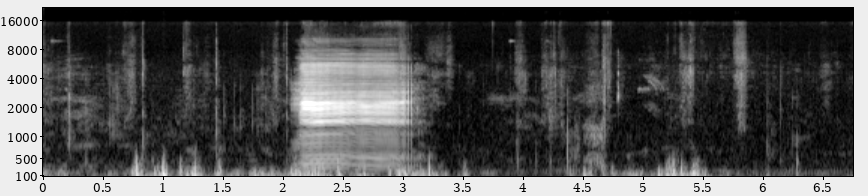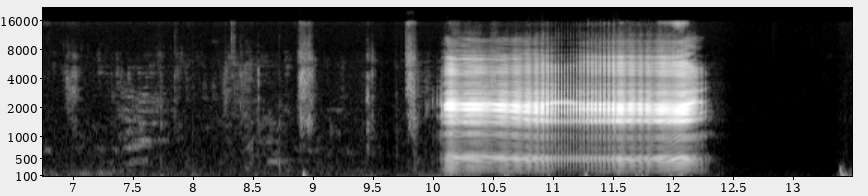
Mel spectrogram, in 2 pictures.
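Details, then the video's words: Two loud, nasal bleating moos from a village water buffalo calf, the first about a second long and the second about two seconds, separated by a long gap of soft rustling and faint low noises. "buffalo original sound"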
